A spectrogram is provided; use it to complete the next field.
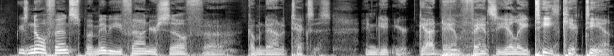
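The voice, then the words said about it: Put-on Texan accent. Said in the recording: “I get to do that accent every once in a while, but only when we beat a West Coast team.”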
